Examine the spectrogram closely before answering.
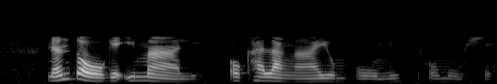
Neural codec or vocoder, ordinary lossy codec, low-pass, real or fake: none; none; 3.6 kHz; real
